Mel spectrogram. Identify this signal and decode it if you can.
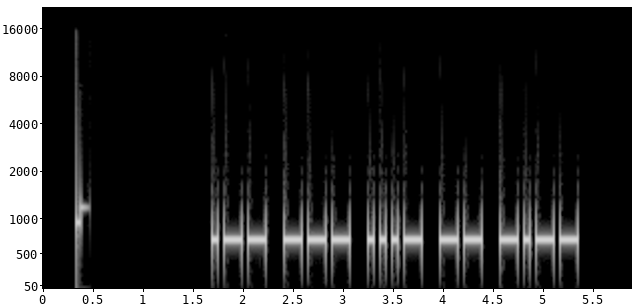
Morse code, heard as a keyed tone, about 20 wpm, 700 Hz. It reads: WOVMY
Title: Code Groups - 5 Letters - 20wpm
